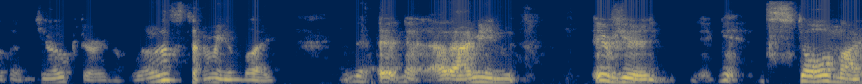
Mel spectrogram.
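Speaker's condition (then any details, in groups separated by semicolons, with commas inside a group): Cerebral palsy; present from birth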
